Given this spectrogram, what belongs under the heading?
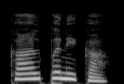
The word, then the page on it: ಕಾಲ್ಪನಿಕ: kālpanika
